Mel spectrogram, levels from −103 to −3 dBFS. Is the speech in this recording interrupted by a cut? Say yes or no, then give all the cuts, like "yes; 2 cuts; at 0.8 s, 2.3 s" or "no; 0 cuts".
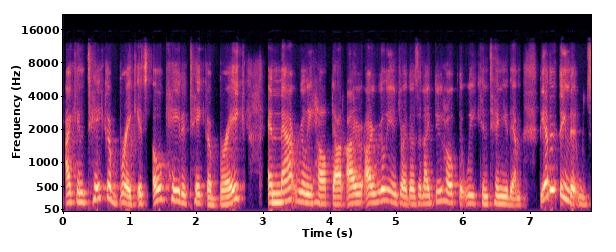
no; 0 cuts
